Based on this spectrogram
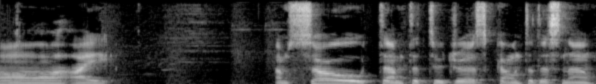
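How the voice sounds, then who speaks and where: A man of medium pitch with a non-native accent, very slow, with long, frequent pauses and fairly even intonation. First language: not English. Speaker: gaming YouTuber. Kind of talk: gameplay commentary; channel outro. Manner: casual, conversational.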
